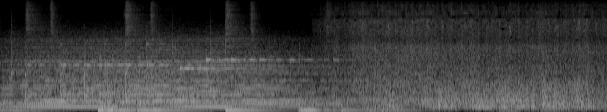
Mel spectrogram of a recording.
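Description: Steady rain pours down in a thunderstorm, with deep low rumbling underneath; the first half is partly covered by a sustained droning tone before the rain noise takes over fully.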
